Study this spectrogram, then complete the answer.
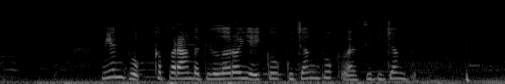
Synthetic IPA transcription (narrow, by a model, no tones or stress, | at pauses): miʊnbʊkːəpəɾaŋt̪ad̪̥iloɾɔjaikuɡ̥u̥d͡ʒ̥aŋbʊklasibid͡ʒaŋbʊk̚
